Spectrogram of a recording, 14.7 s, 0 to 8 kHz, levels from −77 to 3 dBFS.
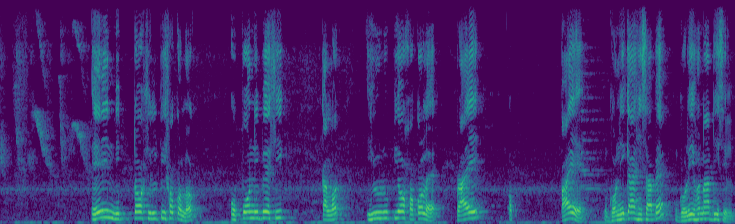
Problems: constant background noise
